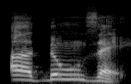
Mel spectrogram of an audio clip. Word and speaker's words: Odunze: Pronounce that man's name right. Listen. Odunze. You know, see, you be just talking too fast. I know you know how to say it. But look, Odunze, I'm not mad if he sit out this game.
